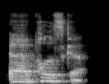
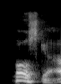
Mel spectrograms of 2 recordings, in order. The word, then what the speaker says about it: Polska: How do you say it when it's on the front of the jersey? – Polska. – Polska.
